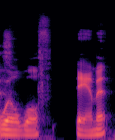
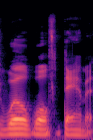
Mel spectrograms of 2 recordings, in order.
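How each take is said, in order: First: Said with "damn it" as an annoyed outburst. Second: Said evenly, all run together as one name. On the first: The speaker is cursing in frustration. The speaker calls it wrong. "that wasn't an exclamation" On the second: The whole phrase is his name. The speaker calls it right. "His name is ... That was his full name"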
